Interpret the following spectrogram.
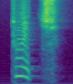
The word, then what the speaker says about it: twitch: Alright, next silent T word is twitch.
